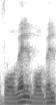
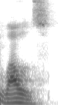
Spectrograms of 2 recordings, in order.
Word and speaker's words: vowels: Students इसको ज़्यादातर बच्चे जो हैं वोवेल पढ़ते हैं, बट इसका करेक्ट प्रोनाउंसिएशन है वाउल्स। करेक्ट प्रोनाउंसिएशन क्या है, वाउल्स।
